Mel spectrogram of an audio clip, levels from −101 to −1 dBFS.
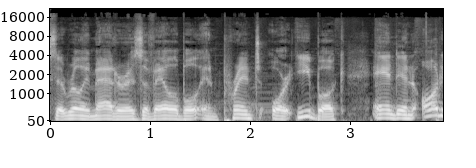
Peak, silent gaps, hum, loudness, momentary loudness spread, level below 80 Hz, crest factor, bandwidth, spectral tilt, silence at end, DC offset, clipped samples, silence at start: -2 dBFS; none; none; -13 LUFS; 5 LU; -34 dBFS; 10 dB; 17 kHz; -6 dB/octave; 0 s; under 0.1%; under 0.1%; 0 s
